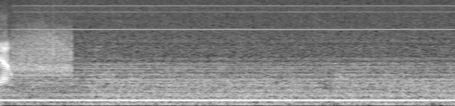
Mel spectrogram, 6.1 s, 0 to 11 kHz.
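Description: Steady, even drone of a Cessna 182's engine and propeller heard in the cabin in flight, with a short hiss during the first second.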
